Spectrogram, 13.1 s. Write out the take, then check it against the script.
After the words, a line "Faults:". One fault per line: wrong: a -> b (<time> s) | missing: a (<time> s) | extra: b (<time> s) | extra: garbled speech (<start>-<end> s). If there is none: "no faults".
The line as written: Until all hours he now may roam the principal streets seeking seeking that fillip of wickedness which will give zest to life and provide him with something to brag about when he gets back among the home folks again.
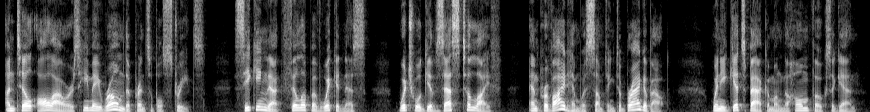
Until all hours he may roam the principal streets seeking that fillip of wickedness which will give zest to life and provide him with something to brag about when he gets back among the home folks again.
Faults:
missing: now (1.3 s)
missing: seeking (4.0 s)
